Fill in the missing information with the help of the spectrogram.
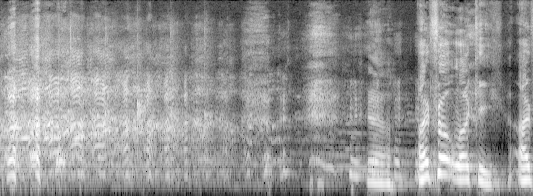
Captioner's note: audience laughs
